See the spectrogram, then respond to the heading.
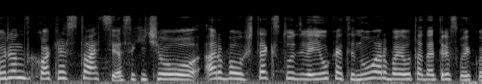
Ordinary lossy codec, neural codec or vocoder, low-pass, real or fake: Opus, 32 kbps; none; 9.9 kHz; real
